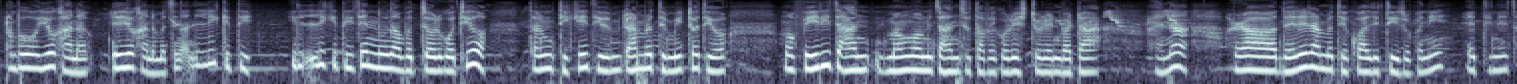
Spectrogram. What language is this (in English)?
Nepali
